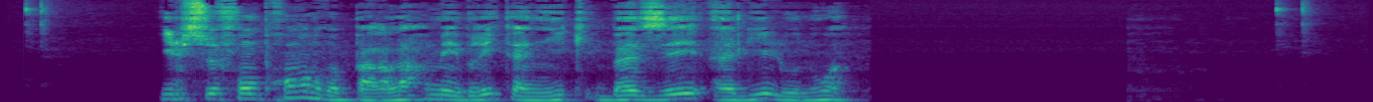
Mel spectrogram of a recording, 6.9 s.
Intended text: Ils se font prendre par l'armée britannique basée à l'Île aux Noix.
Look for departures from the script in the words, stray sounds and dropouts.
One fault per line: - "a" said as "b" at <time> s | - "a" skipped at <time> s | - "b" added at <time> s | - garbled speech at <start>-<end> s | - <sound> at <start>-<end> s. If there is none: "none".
none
